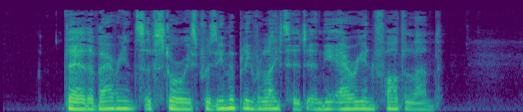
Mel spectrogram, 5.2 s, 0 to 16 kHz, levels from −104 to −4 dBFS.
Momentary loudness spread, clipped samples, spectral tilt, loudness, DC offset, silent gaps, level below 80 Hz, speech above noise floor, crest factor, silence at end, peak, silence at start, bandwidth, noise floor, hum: 8 LU; under 0.1%; -5 dB/octave; -29 LUFS; under 0.1%; none; -60 dBFS; 48 dB; 20 dB; 0.85 s; -10 dBFS; 0.65 s; 11.5 kHz; -76 dBFS; none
